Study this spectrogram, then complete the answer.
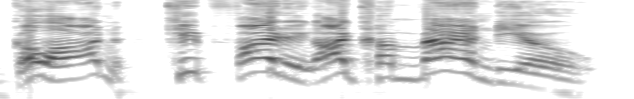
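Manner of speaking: high, loud commanding goblin voice; goblin king. Acted. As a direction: order them to keep fighting.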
